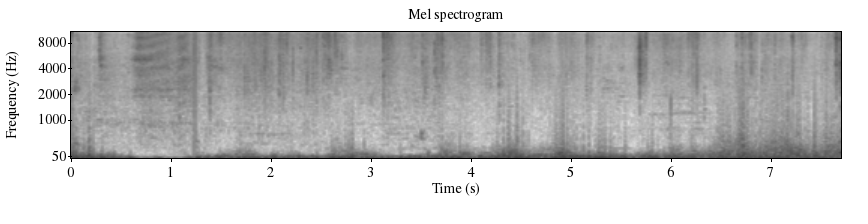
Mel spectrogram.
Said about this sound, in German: Oh, ja, Wind.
